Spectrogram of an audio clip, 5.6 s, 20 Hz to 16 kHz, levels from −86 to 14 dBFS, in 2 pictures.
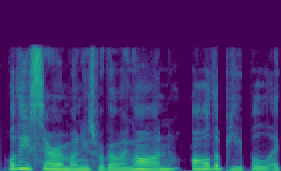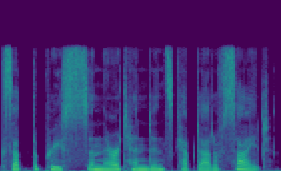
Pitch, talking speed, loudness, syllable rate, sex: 225 Hz, 205 wpm, -18 LUFS, 5.5 syllables/s, female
